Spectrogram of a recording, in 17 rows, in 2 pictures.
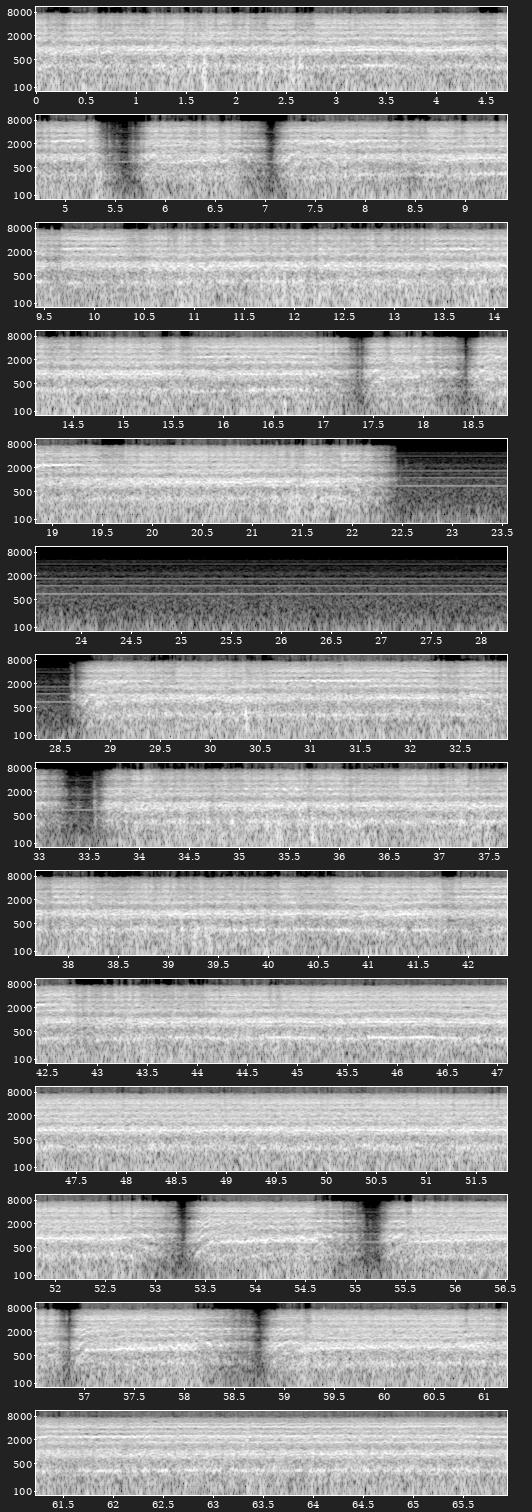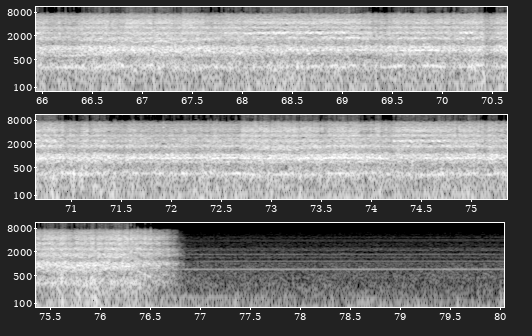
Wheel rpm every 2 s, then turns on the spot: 220, 220, 140, 150, 220, 230, 220, 210, 100, 190, 150, 0, 0, 0, 150, 220, 100, 230, 230, 230, 220, 220, 230, 210, 210, 210, 130, 120, 140, 140, 210, 210, 220, 210, 220, 230, 220, 210, 10, 0.
none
